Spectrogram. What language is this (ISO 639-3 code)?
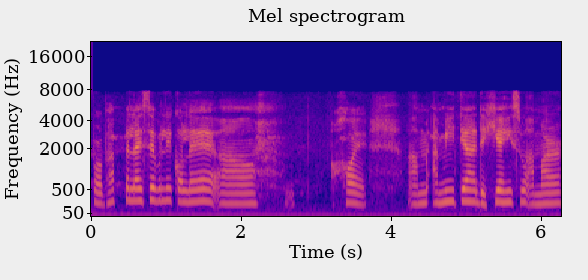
asm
